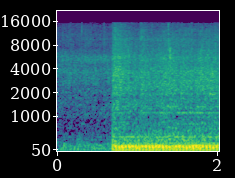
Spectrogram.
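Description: Chopped vegetables (eggplant, peppers, zucchini, carrots) sautéing in oil in a frying pan: a steady sizzle that gets suddenly louder about two-thirds of a second in.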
